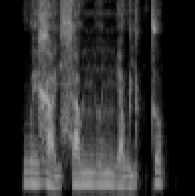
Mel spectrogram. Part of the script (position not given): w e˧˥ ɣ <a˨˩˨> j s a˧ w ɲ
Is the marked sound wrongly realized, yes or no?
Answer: no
